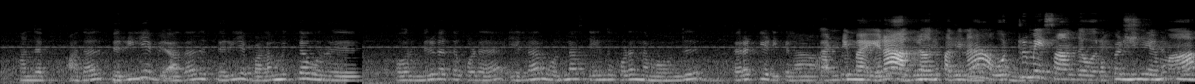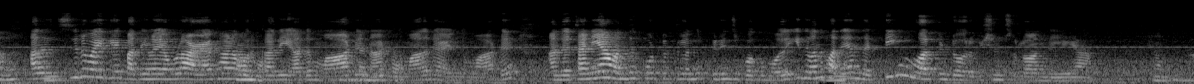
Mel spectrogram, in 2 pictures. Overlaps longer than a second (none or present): present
